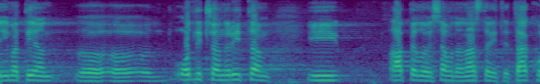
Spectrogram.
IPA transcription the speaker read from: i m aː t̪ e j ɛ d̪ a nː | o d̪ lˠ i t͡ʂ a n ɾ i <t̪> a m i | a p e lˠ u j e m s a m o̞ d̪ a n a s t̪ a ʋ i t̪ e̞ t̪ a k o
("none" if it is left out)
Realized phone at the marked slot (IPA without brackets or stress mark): t̪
